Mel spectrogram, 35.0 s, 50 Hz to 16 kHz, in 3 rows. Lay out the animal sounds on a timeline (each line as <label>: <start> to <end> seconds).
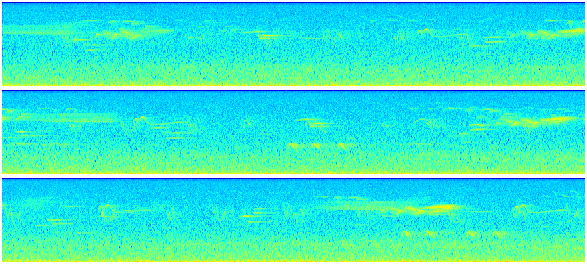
Red-eyed Vireo (Vireo olivaceus): 0.0 to 1.5 seconds
Pine Warbler (Setophaga pinus): 0.0 to 1.8 seconds
Wood Thrush (Hylocichla mustelina): 1.4 to 1.9 seconds
Black-throated Blue Warbler (Setophaga caerulescens): 1.5 to 3.5 seconds
Brown Creeper (Certhia americana): 2.1 to 3.4 seconds
Red-eyed Vireo (Vireo olivaceus): 3.6 to 35.0 seconds
Wood Thrush (Hylocichla mustelina): 4.7 to 6.1 seconds
Eastern Wood-Pewee (Contopus virens): 8.1 to 9.6 seconds
Wood Thrush (Hylocichla mustelina): 9.4 to 10.2 seconds
Black-throated Blue Warbler (Setophaga caerulescens): 9.9 to 11.9 seconds
Brown Creeper (Certhia americana): 10.9 to 13.2 seconds
Pine Warbler (Setophaga pinus): 11.5 to 14.3 seconds
Wood Thrush (Hylocichla mustelina): 11.7 to 12.6 seconds
Eastern Wood-Pewee (Contopus virens): 14.1 to 15.7 seconds
Wood Thrush (Hylocichla mustelina): 14.6 to 15.5 seconds
American Crow (Corvus brachyrhynchos): 17.1 to 19.3 seconds
Wood Thrush (Hylocichla mustelina): 17.5 to 18.7 seconds
Blackburnian Warbler (Setophaga fusca): 19.2 to 21.3 seconds
Eastern Wood-Pewee (Contopus virens): 19.8 to 20.6 seconds
Brown Creeper (Certhia americana): 20.6 to 22.1 seconds
Wood Thrush (Hylocichla mustelina): 20.6 to 21.7 seconds
Black-throated Blue Warbler (Setophaga caerulescens): 21.0 to 23.3 seconds
Wood Thrush (Hylocichla mustelina): 23.7 to 24.9 seconds
Eastern Wood-Pewee (Contopus virens): 25.0 to 26.6 seconds
Wood Thrush (Hylocichla mustelina): 28.0 to 29.1 seconds
Pine Warbler (Setophaga pinus): 29.4 to 31.8 seconds
Brown Creeper (Certhia americana): 29.9 to 31.2 seconds
Black-throated Blue Warbler (Setophaga caerulescens): 30.8 to 32.7 seconds
American Crow (Corvus brachyrhynchos): 31.0 to 33.8 seconds
Eastern Wood-Pewee (Contopus virens): 33.1 to 35.0 seconds
Blackburnian Warbler (Setophaga fusca): 33.9 to 35.0 seconds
